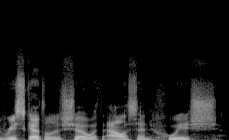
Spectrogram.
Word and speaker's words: Huish: We're actually rescheduled a show with Allison Huish. I think that's how you say it. Huish, I think.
